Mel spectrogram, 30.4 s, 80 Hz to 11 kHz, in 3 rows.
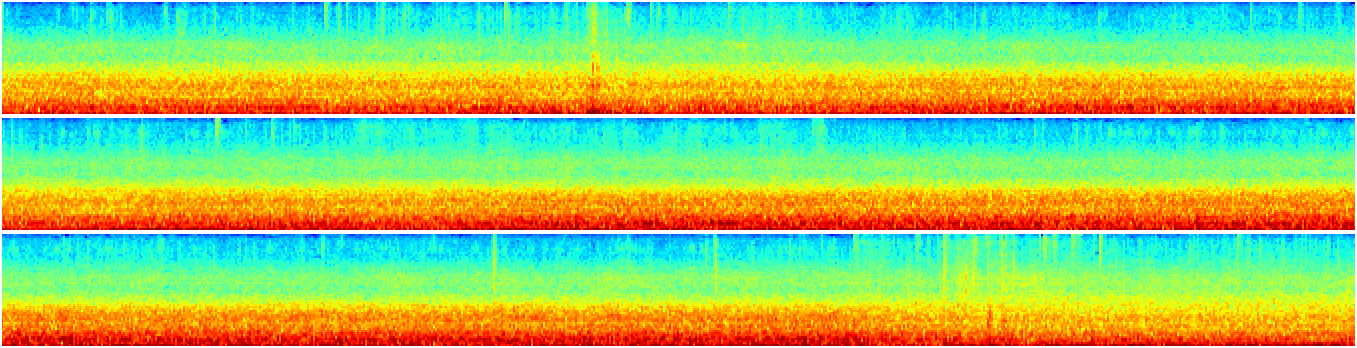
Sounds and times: driving on the highway 0.0 - 30.4

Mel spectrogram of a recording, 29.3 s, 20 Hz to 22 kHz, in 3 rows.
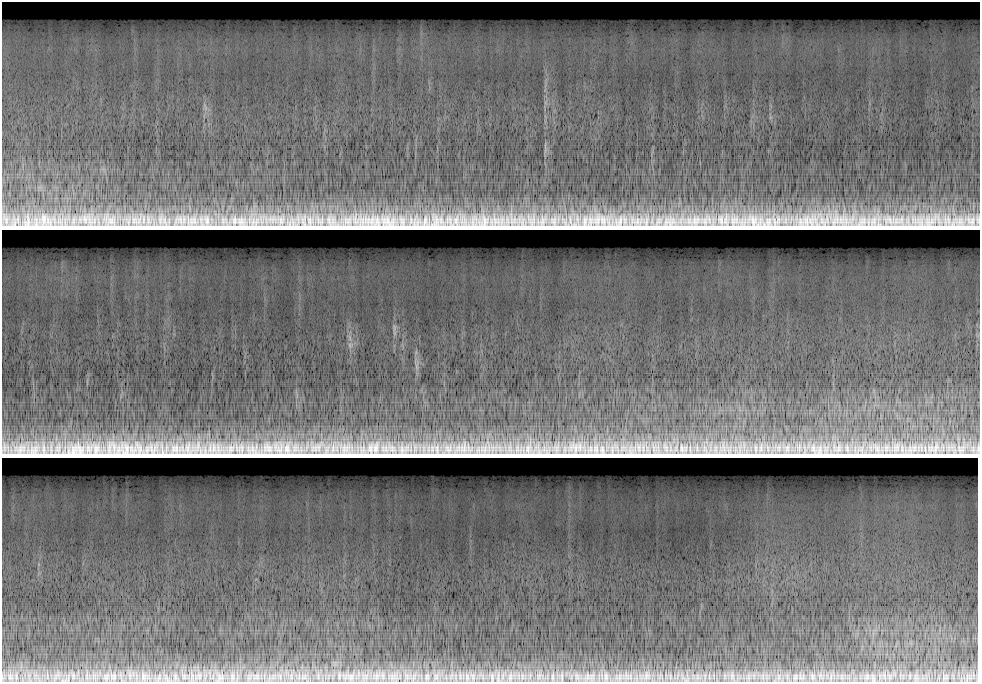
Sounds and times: heavy rain storm tapering off 27.3 - 29.3

